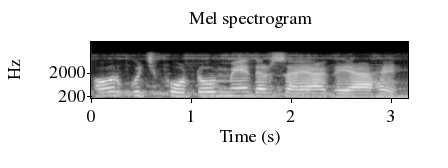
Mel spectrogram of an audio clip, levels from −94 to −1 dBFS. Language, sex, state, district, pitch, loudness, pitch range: Hindi, female, Bihar, Kaimur, 230 Hz, -16 LUFS, 215-245 Hz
